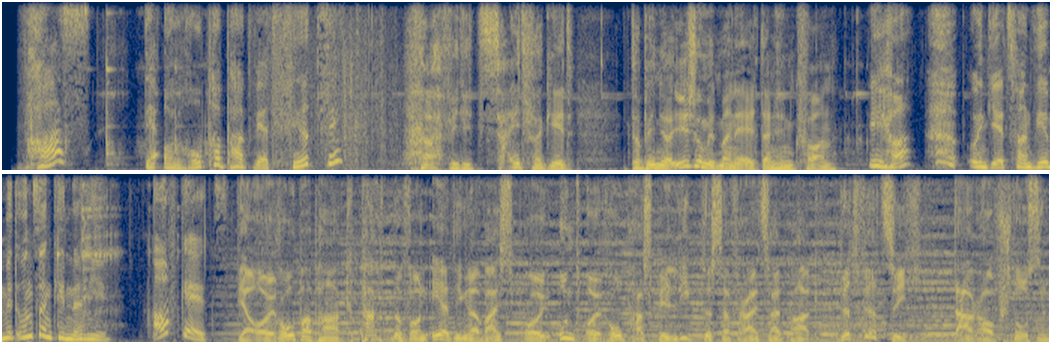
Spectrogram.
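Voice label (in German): Werbung Dialekt Bayerisch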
